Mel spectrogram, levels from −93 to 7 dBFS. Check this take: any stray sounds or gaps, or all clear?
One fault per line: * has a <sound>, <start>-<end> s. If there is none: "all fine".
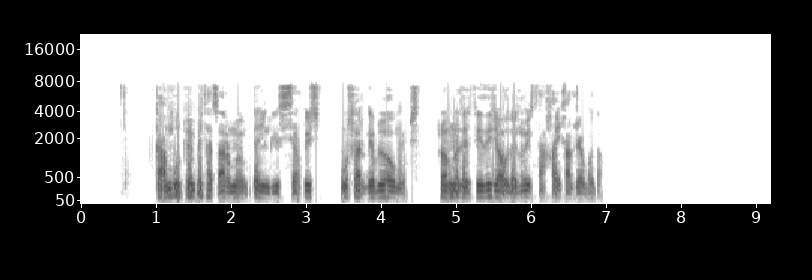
all fine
